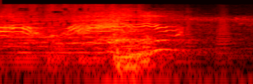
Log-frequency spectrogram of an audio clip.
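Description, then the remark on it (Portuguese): A single drawn-out cat meow, loud, rising then falling in a wavering, slightly whiny tone, heard on its own without any talking. “You will learn the secret of Moonscar Island as our heroes battle the forces of darkness and worst of all, cats.”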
